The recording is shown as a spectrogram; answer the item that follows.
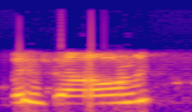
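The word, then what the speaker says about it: Visogne: So it's the zone. So it's spelled French, but it's actually Italian. So the G is silent. So it's V as in boy, I-S-O-G-N-E.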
